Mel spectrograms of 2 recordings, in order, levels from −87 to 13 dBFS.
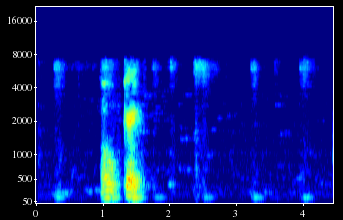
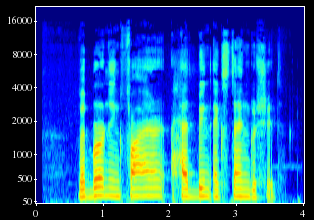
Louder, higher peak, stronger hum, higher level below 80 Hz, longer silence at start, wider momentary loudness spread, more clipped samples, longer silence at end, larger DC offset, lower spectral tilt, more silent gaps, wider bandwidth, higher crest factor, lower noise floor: second, -22 LUFS vs -17 LUFS; about the same, -2 dBFS vs 0 dBFS; neither; second, -72 dBFS vs -50 dBFS; first, 0.95 s vs 0.65 s; first, 25 LU vs 11 LU; neither; first, 1.95 s vs 0.45 s; neither; second, -4.5 dB/octave vs -6 dB/octave; neither; second, 7.8 kHz vs 14.5 kHz; first, 28 dB vs 18 dB; first, -72 dBFS vs -51 dBFS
